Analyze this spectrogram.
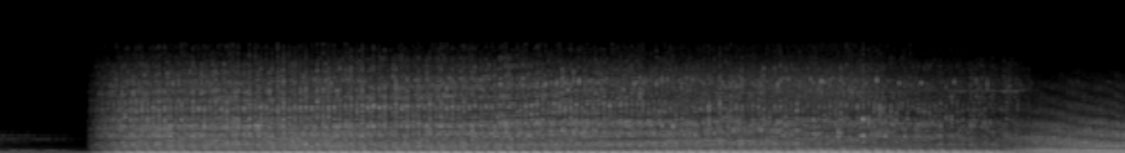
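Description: A small propeller plane's engine drones loudly and steadily.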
